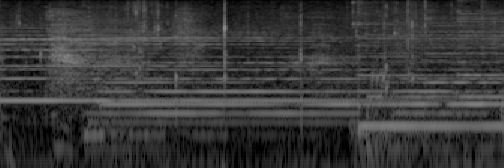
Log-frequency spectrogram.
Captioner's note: water dripping; Eli sighs; low gentle music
